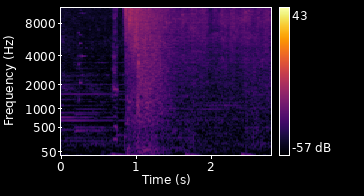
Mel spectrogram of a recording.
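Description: A shimmering magical whoosh bursts out loudly.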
